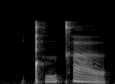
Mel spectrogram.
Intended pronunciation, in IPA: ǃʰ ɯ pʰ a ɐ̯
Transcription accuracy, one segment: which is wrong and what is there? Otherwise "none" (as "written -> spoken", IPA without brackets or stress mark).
pʰ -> kʰ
